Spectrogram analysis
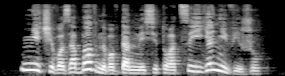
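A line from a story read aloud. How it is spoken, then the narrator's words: Unusually stern mother. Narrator (Russian): матушка строго так, как никогда прежде, произнесла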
